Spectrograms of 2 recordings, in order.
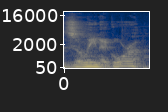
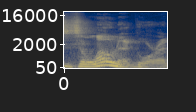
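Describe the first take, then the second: First: The first word's second syllable has an 'ee' vowel. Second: The first word's second syllable has an 'oh' vowel. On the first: The speaker calls it wrong. "not Zelina Gora" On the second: The speaker calls it right. "it's Zelona Gora"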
